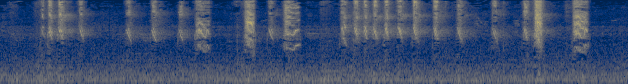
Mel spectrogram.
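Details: Female double-collared seedeater calling to stir up males and get them singing: rapid, sharp, very high chips in uneven clusters, some doubled, spread across several seconds over a quiet background.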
